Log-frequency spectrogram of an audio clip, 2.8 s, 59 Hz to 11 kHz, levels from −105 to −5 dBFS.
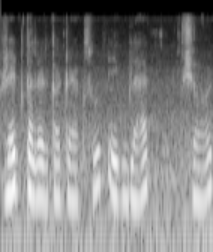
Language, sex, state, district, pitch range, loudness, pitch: Hindi, female, Punjab, Pathankot, 180-215 Hz, -19 LUFS, 190 Hz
